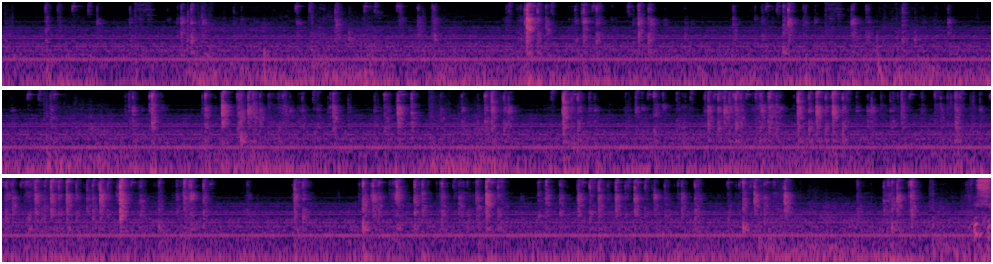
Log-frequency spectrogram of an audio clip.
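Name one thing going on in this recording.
Quick clicks and thuds of building pieces snap into place in rapid bursts.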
